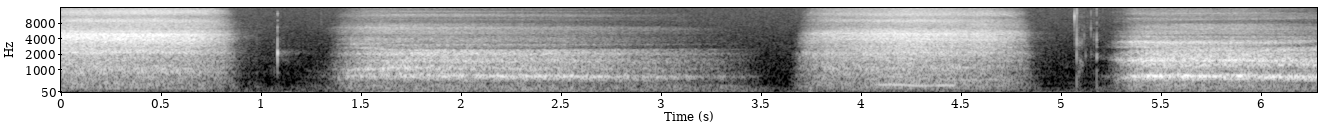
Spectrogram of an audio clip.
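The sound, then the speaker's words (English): Slow, deep breaths drawn in and let out, each a long airy hiss separated by brief pauses, about three full breaths with no talking. “Or even listen to yourself breathe.”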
